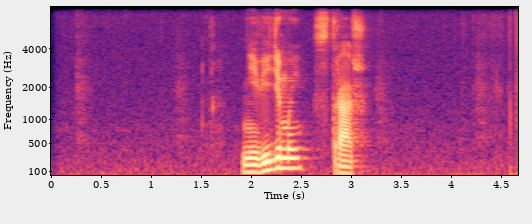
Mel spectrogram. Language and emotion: Russian, neutral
